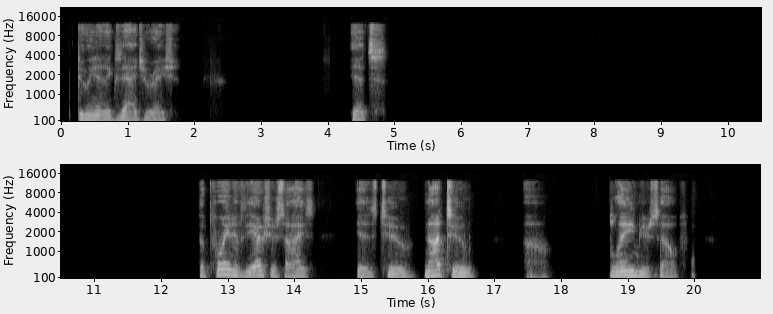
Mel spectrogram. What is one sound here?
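An older man speaks calmly and haltingly over an online call.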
